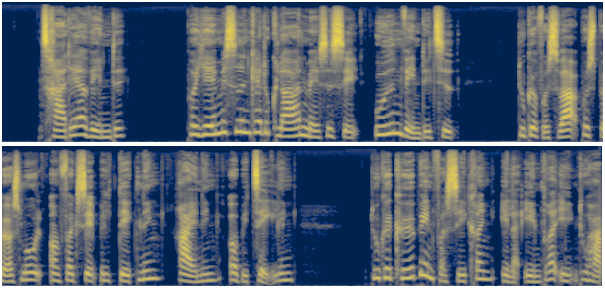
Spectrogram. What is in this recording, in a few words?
IVR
